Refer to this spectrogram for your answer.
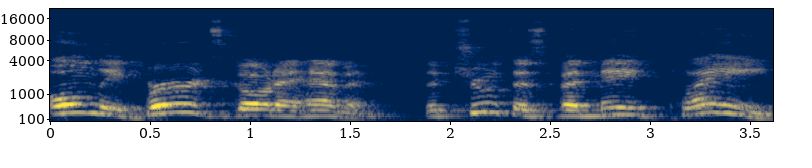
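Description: The speaker uses a put-on character voice and takes a fairly slow pace. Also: man, high pitch for a man. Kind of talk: sermon-like. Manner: smug, proclaiming.

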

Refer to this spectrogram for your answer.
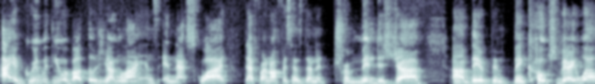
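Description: With a bright, sharp tone, a woman speaks at a moderate pace against a quiet background. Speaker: sports analyst. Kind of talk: sports debate. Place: home room. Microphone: lapel.

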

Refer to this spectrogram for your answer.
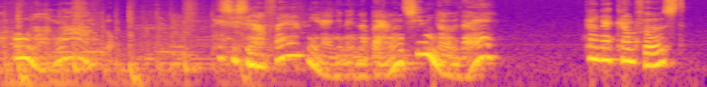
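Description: Faint music sits behind a man who speaks in a high pitch at a fairly slow pace. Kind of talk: scripted drama dialogue. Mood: gentle, pleading, consoling. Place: home room.

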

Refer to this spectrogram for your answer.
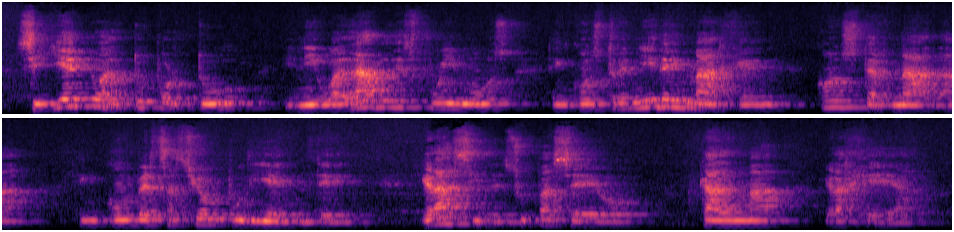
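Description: The speech moves at a very slow pace with very wide pitch swings. Audible room echo surrounds it. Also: man, fairly high pitch for a man. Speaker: public speaker. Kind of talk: public conversation. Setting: stage with audience. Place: hall. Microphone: podium.

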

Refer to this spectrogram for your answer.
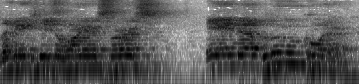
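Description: A man's voice in a room with strong echo. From Philippines. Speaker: ring announcer. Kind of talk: ring announcing. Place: stadium.

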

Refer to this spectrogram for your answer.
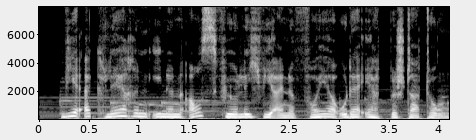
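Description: Over music in the background, a woman with a fairly low pitch talks at a fairly slow pace with lively intonation. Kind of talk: commercial voice-over for a funeral home. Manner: empathetic, calm.

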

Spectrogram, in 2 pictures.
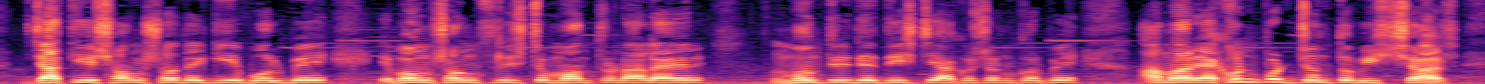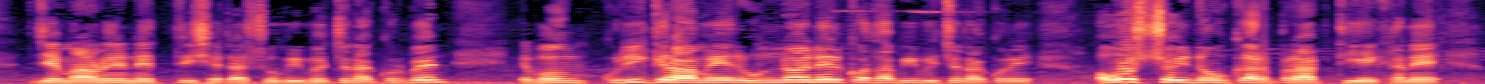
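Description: The man's pitch is high and his intonation fairly even. The sound is dry, with no echo. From Bangladesh. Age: 40s. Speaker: politician and lawyer; election candidate. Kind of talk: press statement to reporters. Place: street.

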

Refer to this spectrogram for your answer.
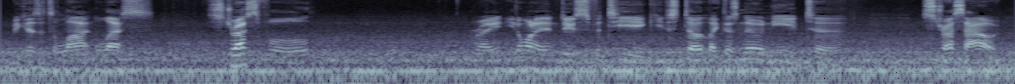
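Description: Long, frequent pauses break up the fairly slow delivery, heard as a dry sound with no echo under loud background noise. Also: man. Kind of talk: casual vlog chat. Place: car. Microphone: phone near.

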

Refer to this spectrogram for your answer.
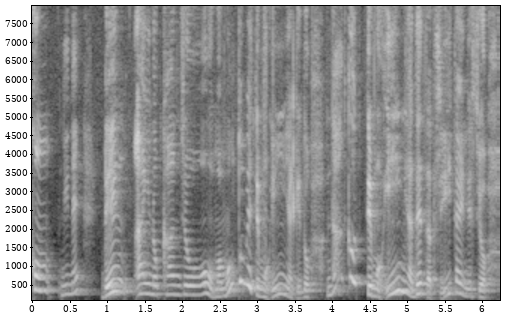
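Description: Her voice sits high for a woman and swings very widely in pitch. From Japan. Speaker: marriage coaching YouTuber. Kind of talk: casual talk to camera. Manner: animated. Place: office. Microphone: lapel.

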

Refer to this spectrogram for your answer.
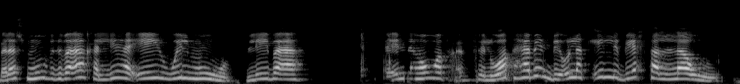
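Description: The woman's voice sits high in pitch. Her intonation is lively. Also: moderate pace. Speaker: science teacher. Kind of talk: online class tutorial.

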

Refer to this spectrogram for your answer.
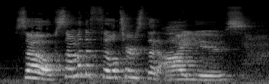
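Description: A woman's voice comes through light background noise and audible room echo. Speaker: guest. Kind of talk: lecture. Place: home room. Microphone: camera far.

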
